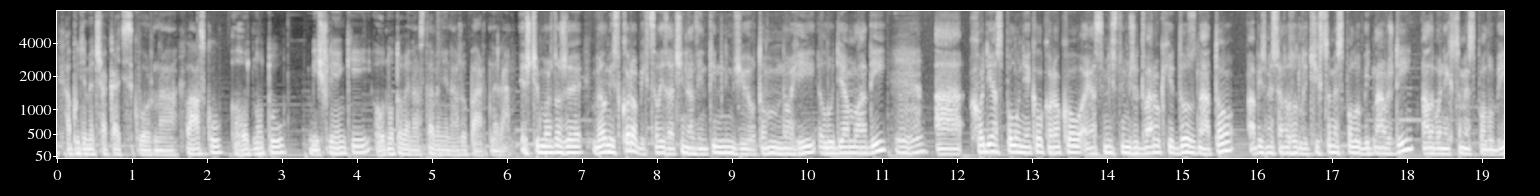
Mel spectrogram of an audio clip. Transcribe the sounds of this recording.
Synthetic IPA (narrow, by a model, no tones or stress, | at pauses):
abuɟɛmɛt͡ʃakacskʊɔɾnalaːskuɦɔd̪nɔt̪u | miʃlɪɛŋkiɦɔ̰d̪nɔt̪ɔʋɛːnast̪aʋɛɲɪɛnaːʒɦɔpa̰ɾt̪nɛɾa̰ɛʃcɛmɔʒnɔʒɛʋɛʎmiskɔɾɔbixt͡sɛlizat͡ʃiːnaɟzint̪iːmniːmʒiʋɔt̪ɔmːnɔɦiːluɟɪamlad̪iːʔaxɔɟɪaspɔluɲɪɛkɔʎkɔɾɔkʰɔʊajasimisliːmʒɛd̪ʋaɾɔkʰijɛd̪ɔzɟnat̪ɔ | ʔabizmɛsaɾɔzɦɔd̪lit͡ʃixt͡sɛmɛspɔlubiɟnaʊʒd̪ialɛbɔɲɛxt͡sɛmɛspɔlubi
